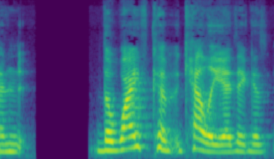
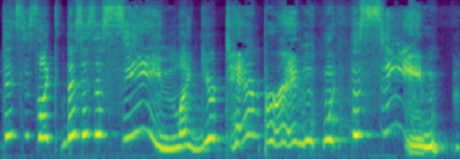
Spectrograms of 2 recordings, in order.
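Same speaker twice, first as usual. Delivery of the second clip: much higher, worked-up protest; excited outrage; 13 semitones higher than usual. Real, not acted. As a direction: squeal the point that it's a scene. Outraged about tampering with scene.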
